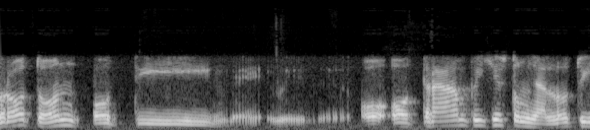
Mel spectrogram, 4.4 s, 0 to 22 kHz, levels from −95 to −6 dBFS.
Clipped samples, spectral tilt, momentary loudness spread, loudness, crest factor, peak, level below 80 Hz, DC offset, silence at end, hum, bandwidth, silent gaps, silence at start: under 0.1%; -8 dB/octave; 12 LU; -26 LUFS; 18 dB; -8 dBFS; -66 dBFS; under 0.1%; 0 s; none; 4.1 kHz; none; 0 s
